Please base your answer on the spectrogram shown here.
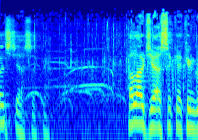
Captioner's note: applause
